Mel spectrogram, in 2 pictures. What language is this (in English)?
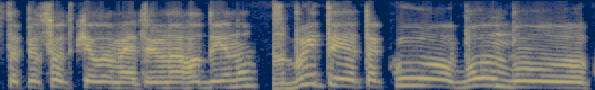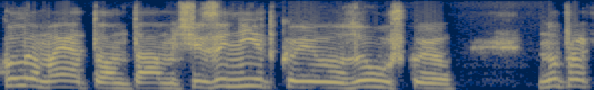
Ukrainian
